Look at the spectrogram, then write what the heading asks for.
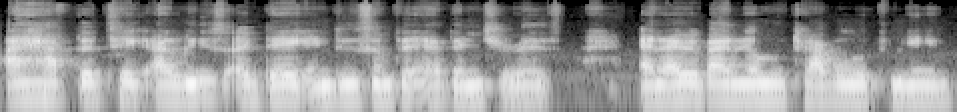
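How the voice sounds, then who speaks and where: Tired woman with a raspy, gravelly voice. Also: deep voice, fast, no echo, poor audio. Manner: lively, talks with her hands in her voice, leaning on questions to the listener. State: tired, short on sleep. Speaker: travel business owner and host. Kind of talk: casual chat.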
